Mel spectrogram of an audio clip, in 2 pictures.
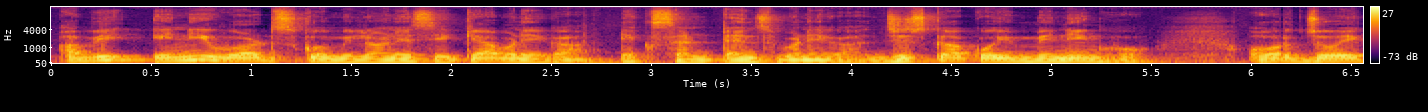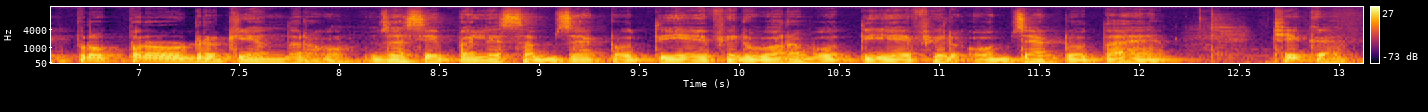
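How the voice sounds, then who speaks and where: A man's voice: lowish voice, mellow. A man with a Hindi accent teaching a basic English lesson, spelling out words and asking his listeners simple questions. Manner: spells words letter by letter and asks rhetorical questions, reading English slowly. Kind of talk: classroom lesson explaining English words and sentences.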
